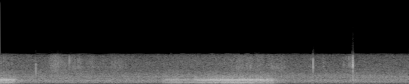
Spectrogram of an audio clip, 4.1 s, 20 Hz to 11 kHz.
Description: Our 3 1/2 month old French Bulldog snoring her head off.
